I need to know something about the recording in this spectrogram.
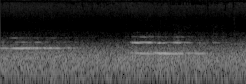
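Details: Whale singing underwater, long sustained tonal moans with stacked harmonics, one sliding slightly upward midway, over a constant deep underwater hiss.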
